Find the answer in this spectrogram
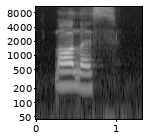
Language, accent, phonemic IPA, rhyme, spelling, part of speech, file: English, US, /ˈlɔːləs/, -ɔːləs, lawless, adjective, En-us-lawless.ogg
- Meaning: 1. Not governed by any law 2. Prohibited by law; unlawful, illegal 3. Not restrained by the law or by discipline; disorderly, unruly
